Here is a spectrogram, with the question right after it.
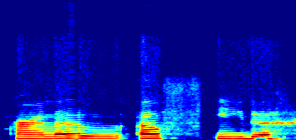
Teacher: ada mengeluarkan udara. Huruf fa karena sifatnya hamas.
